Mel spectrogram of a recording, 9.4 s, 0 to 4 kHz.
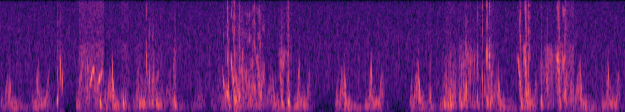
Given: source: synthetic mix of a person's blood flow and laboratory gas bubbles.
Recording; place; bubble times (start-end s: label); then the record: Doppler ultrasound of blood flow; precordium
0.83-0.98 s: bubbles
1.19-1.56 s: bubbles
1.81-1.93 s: bubbles
2.02-2.46 s: bubbles
2.59-2.67 s: bubbles
3.31-3.98 s: bubbles
4.17-4.38 s: bubbles
6.43-6.49 s: bubbles
6.63-7.42 s: bubbles
7.73-8.03 s: bubbles
8.09-8.62 s: bubbles
From the record:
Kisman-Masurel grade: 233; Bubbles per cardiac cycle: several, 3 to 8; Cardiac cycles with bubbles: 50 to 99%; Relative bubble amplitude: loud (0.450 to 0.775); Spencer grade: 3 (all of the cardiac periods contain showers or single bubble signals, but not dominating or overriding the cardiac motion signals); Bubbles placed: only in the low amplitude regions of the cardiac cycle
